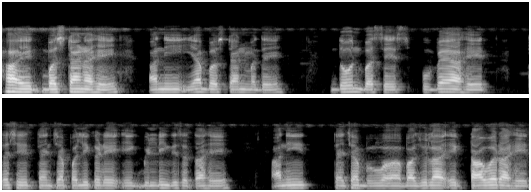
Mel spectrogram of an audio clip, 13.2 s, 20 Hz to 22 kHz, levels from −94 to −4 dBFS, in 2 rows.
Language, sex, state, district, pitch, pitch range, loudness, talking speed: Marathi, male, Maharashtra, Nagpur, 115 Hz, 115-120 Hz, -23 LUFS, 125 wpm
